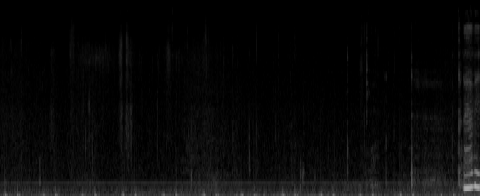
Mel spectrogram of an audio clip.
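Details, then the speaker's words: Simulated medical roleplay, a cardiac exam recorded as ASMR: a stethoscope on the neck over the carotid artery picks up steady, regular low thumps, normal heart sounds. "So now I'm going to be listening to your carotid arteries, okay? We'll start on this side."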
